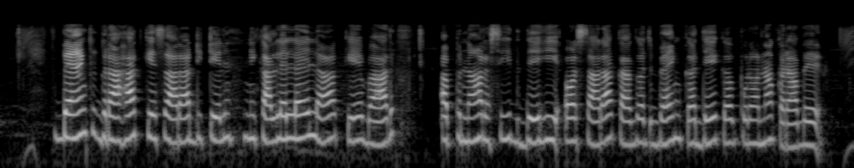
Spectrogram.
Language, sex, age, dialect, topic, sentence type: Maithili, female, 18-24, Angika, banking, question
